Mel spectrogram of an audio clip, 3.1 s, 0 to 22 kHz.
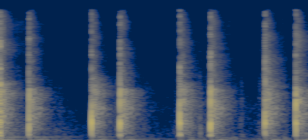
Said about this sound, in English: The beat is a pattern of pulses. Our simplest example is our heartbeat, or a steady clap as we count. 1, 2, 3, 4. If I clap a different beat,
